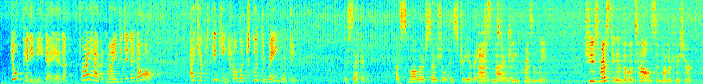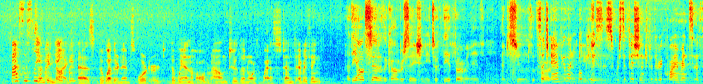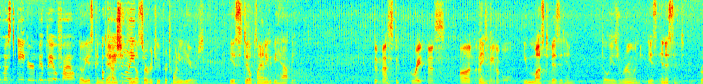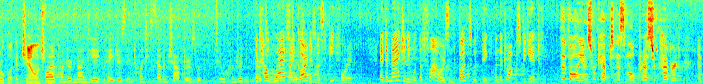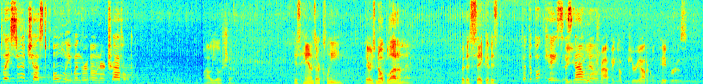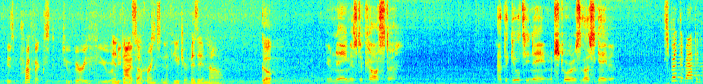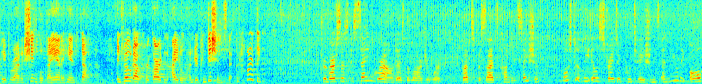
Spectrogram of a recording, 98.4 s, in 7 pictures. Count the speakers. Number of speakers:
eight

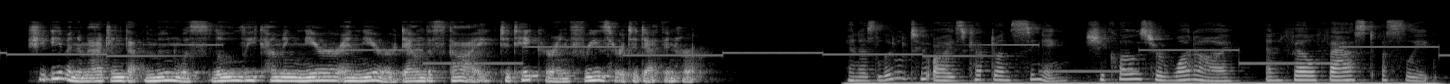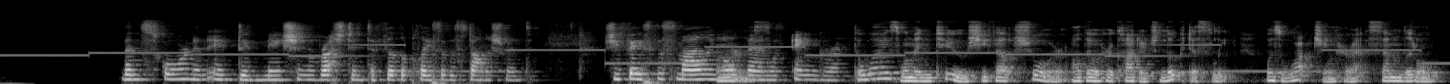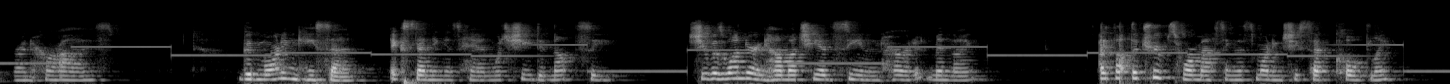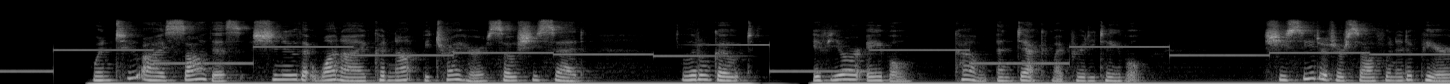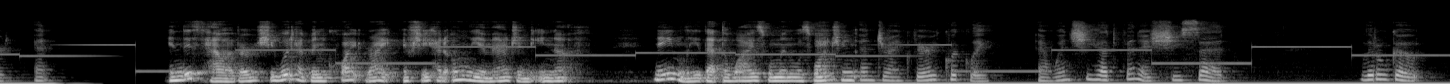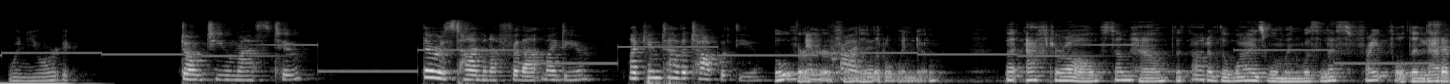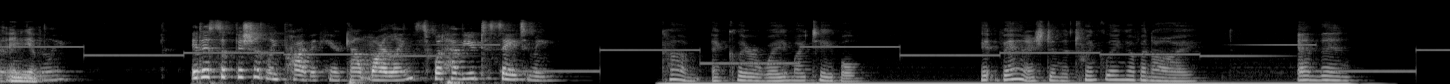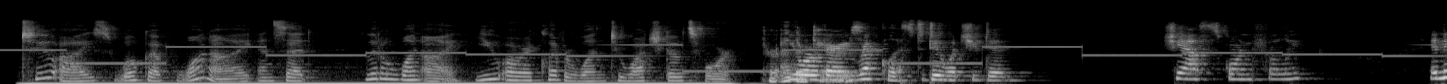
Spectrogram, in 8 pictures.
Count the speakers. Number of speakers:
three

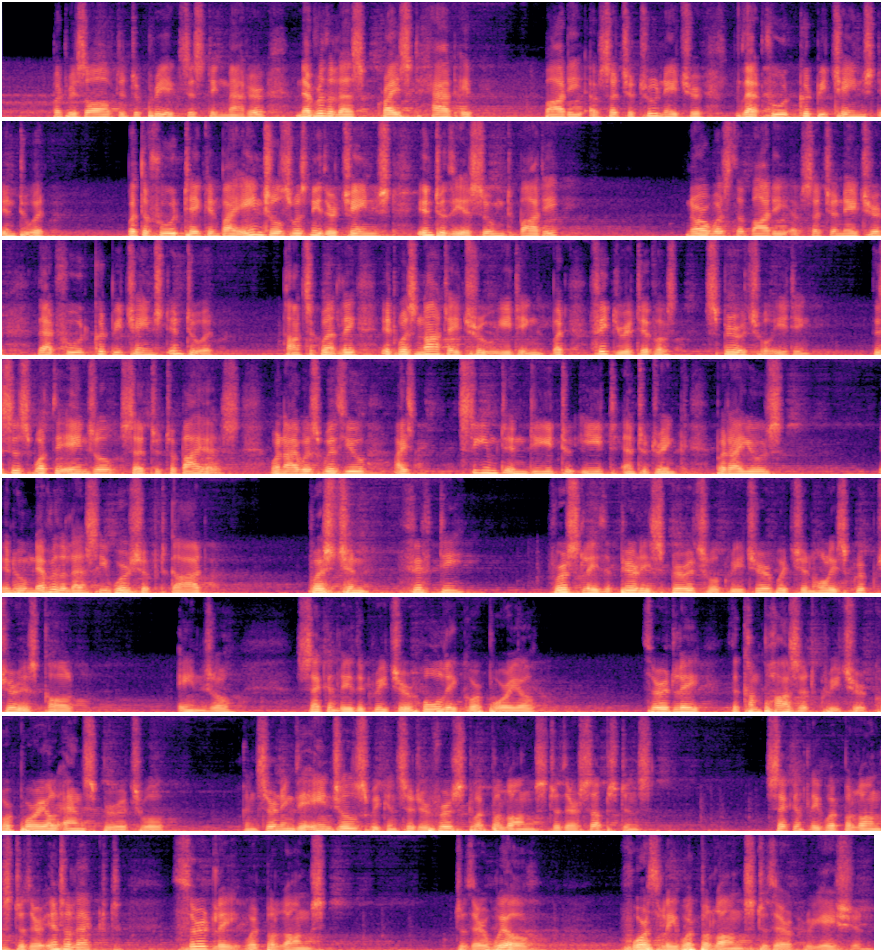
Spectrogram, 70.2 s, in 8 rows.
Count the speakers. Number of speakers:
one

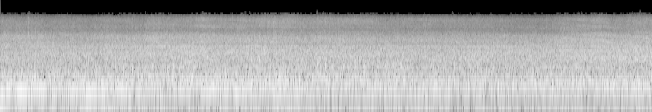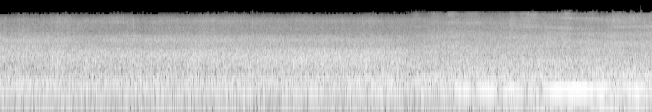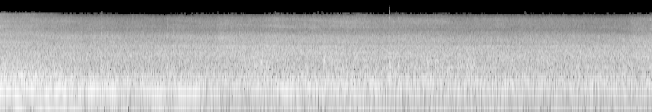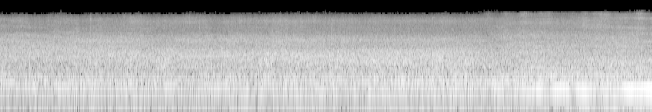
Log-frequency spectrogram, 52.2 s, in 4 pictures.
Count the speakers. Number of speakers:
zero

